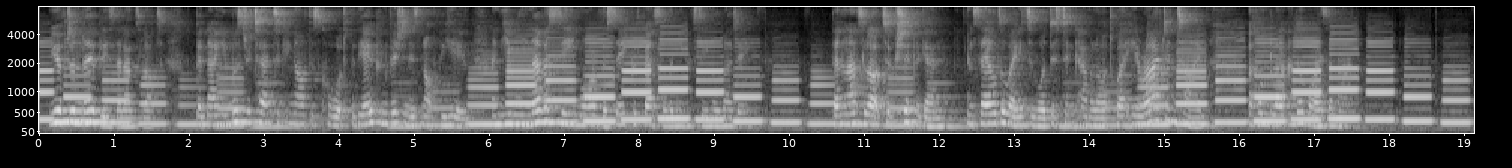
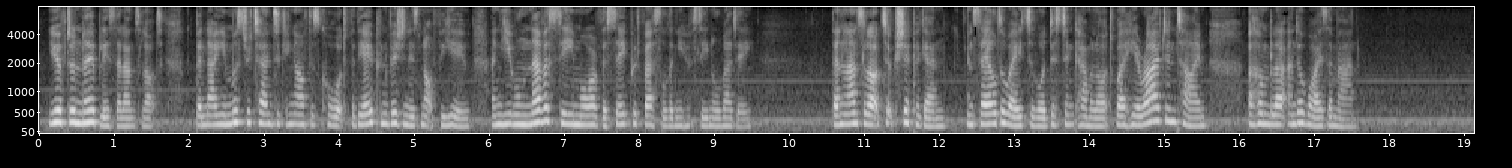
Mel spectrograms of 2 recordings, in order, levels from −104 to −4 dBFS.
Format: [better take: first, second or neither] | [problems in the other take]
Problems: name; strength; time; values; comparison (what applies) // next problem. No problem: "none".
second | background sound (Wind instrument, woodwind instrument); 2 dB above the speech // room echo; dies away in 1.1 s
